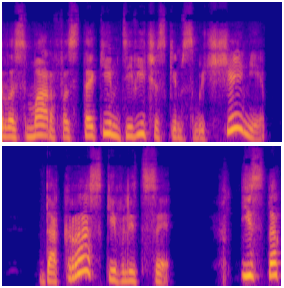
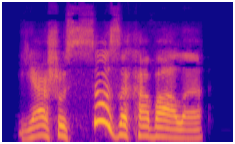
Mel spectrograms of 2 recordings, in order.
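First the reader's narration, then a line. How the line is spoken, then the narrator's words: Laughing. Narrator (Russian): засмеялась и Марфа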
